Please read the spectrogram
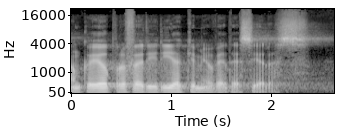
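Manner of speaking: mock muttering through teeth. Acting out what one says when accepting a gift, retelling a mutter under breath. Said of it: "Y así entre dientes le dice".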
